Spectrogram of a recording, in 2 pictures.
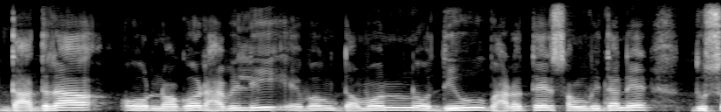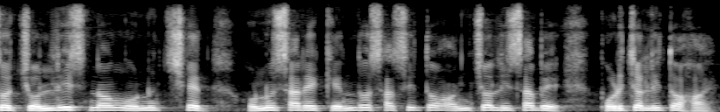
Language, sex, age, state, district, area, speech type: Bengali, male, 45-60, West Bengal, Paschim Bardhaman, urban, read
